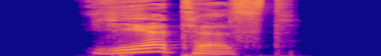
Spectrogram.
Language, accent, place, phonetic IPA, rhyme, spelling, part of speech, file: German, Germany, Berlin, [ˈjɛːɐ̯təst], -ɛːɐ̯təst, jährtest, verb, De-jährtest.ogg
- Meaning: inflection of jähren: 1. second-person singular preterite 2. second-person singular subjunctive II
